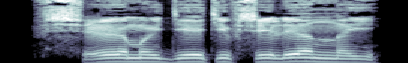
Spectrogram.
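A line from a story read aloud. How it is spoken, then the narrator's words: Thin man's drawl. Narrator (Russian): протянул худощавый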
